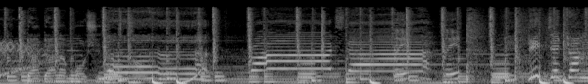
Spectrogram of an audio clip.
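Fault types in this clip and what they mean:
No faults can be heard anywhere in this audio.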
